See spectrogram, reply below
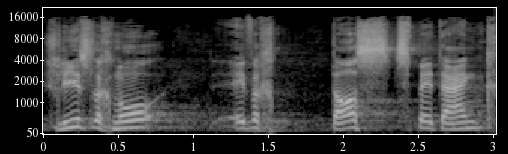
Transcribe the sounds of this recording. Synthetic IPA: ʃliəsləχnɔ | eɪfɑχ | d̥ɑːst͡sb̥edæŋkʰ

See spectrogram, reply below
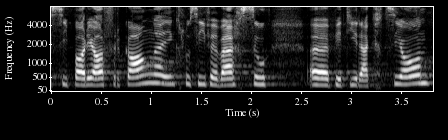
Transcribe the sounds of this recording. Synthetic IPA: sipɑɾjɑːɾfəɾɡ̥ɑŋːəɪnkʰχlusiːfəvæχsl̩ | ʔɛːb̥ɪd̥iɾækχt͡sjoːn

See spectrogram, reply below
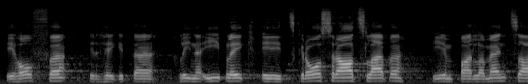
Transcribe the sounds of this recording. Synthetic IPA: ɪhɔfəd̥ɪɾɦɛɡətəχliːnəʔiːblɪkɪt͡sɡ̥ɾoːsɾaːt̚t͡slæbə | hiːəɪmpɑɾlɑmɛntsɑ

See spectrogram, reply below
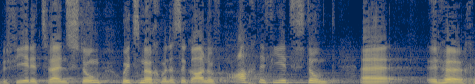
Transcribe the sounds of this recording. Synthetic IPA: bəɾfiəɾət͡sʋænskʃtʊnuɪt͡smœχtmədɑsoɡɑːɾnoufɑχtəfiːət͡skʃtʊnd | ɛː | æɾɦœːχə

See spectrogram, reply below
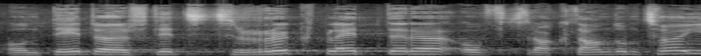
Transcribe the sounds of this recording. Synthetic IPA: ʔʊntdɪːdœɾftɪt͡st͡srʏkplɛt̪əɾəʔʊfst̪ɾɑkʰt̪ɑntʊmt͡sʋœʏ

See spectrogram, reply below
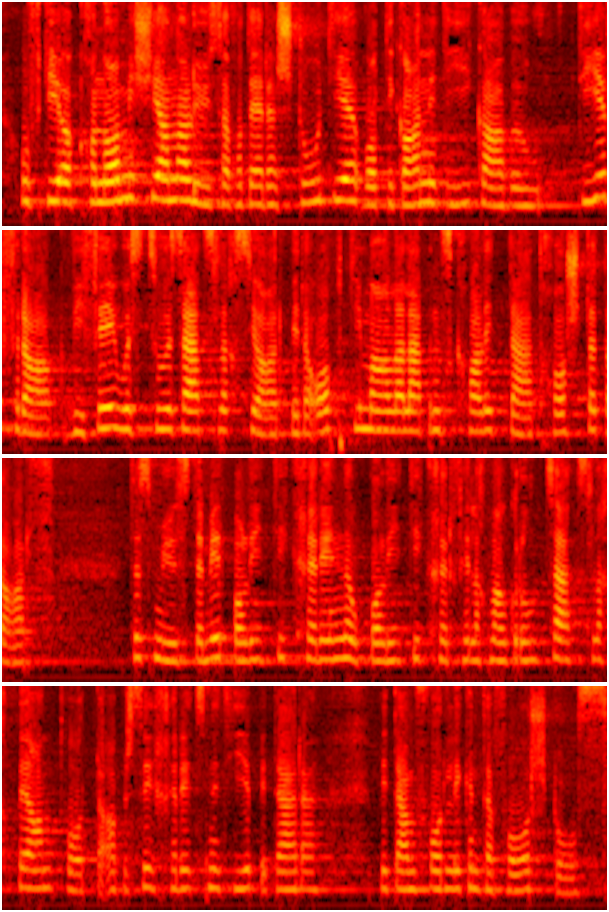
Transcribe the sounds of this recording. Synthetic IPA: ufd̥iœkʰɔnoːmiʃiɑnɑlyːsəfɔd̪ɛɾəʃtuːd̥jəʋɔt̪iɡɑːɾnɪdiːɡɑːʋɵwd̥iəfɾɑːkʋifɪːwəst͡suəsæt͡sləχsjɑːɾb̥ɪɪɾəʔɔptimɑːləlæb̥ənskʰwɑlitæːtχɔʃtədɑɾf | d̥ɑsmyəstəmɪːɾpɔlitikχəɾɪnːəupɔlitikχəɾfɪləχmɑːlɡɾʊntsæt͡sləχb̥ɛɑntʋɔrtəʔɑb̥əɾsɪχəɾɛt͡snɪd̥hiəbɪdæɾə | b̥ɪd̥æmfoːrlɪɡəndəfɔːrʃtoːs

